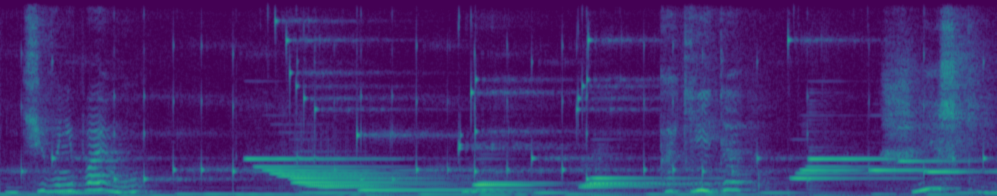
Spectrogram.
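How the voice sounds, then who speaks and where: Storybook mum, children's audio play: high voice, kindly, puzzled, echoey, loud music. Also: female voice, animated, moderate pace. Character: kindly, puzzled mother of the family.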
